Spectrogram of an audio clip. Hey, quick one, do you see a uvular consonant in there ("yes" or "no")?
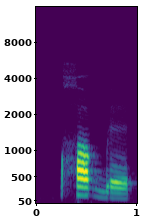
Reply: yes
